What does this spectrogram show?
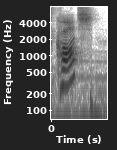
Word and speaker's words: Koch: Koch brothers rhymes with Coke. Koch brothers is Coke. Yes, Nick the Plumber is correct. It's Koch.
